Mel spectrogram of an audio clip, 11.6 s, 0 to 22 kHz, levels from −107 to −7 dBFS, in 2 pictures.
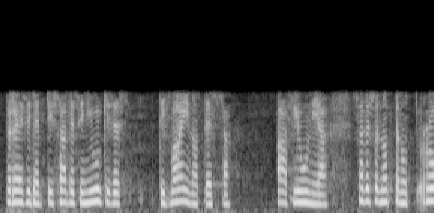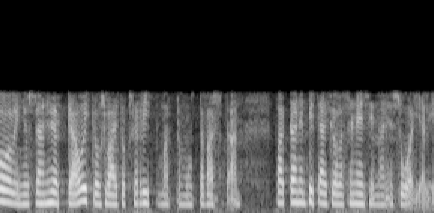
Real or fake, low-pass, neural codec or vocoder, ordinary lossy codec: fake; 3.6 kHz; codec, 16 kHz, 16 kbps, FreqCodec, smaller model; none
